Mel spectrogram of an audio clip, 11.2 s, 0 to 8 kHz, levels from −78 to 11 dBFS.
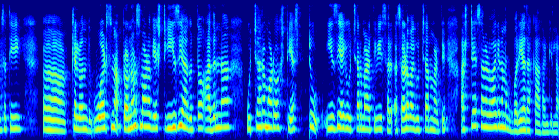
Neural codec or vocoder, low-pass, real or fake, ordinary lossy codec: codec, 16 kHz, 4 kbps, X-Codec, WavLM features, trained on Multilingual LibriSpeech; 7.2 kHz; fake; none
